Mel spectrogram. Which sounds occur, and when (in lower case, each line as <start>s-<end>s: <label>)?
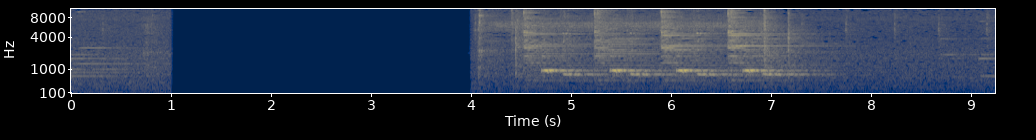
0.0s-1.0s: mechanisms
0.0s-1.0s: music
4.0s-9.2s: mechanisms
4.0s-4.1s: tick
4.4s-7.8s: bird call
4.4s-4.5s: generic impact sounds
6.9s-7.3s: generic impact sounds
7.7s-7.8s: tick
8.2s-8.3s: tick
8.6s-8.7s: tick
8.7s-9.2s: music
9.1s-9.2s: tick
